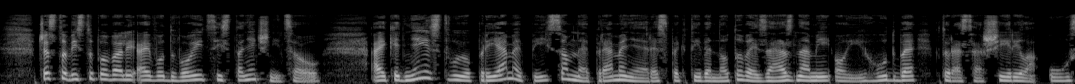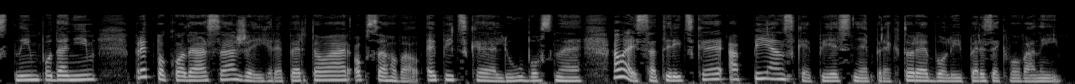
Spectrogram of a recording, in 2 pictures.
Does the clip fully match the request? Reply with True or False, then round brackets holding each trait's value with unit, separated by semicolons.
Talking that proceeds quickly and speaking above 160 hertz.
False (115 wpm; 185 Hz)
